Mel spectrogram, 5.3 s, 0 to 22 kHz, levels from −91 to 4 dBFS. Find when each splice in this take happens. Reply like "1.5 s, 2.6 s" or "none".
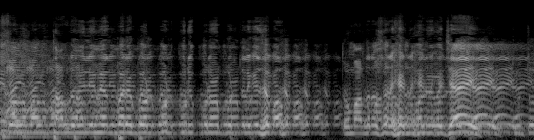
none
